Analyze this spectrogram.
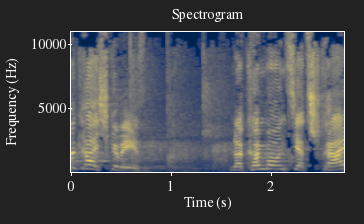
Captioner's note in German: Beifall Freie Demokraten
